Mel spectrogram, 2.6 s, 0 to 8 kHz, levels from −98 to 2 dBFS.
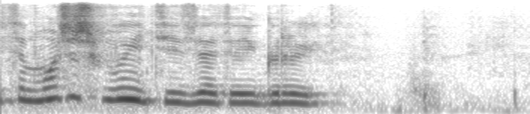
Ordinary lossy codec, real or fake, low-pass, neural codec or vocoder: none; fake; 7.2 kHz; codec, 16 kHz, 4 kbps, FunCodec, trained on Chinese and English, 50 frames a second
